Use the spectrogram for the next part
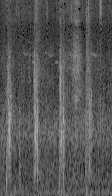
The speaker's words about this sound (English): So you can hear the crunch underfoot.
